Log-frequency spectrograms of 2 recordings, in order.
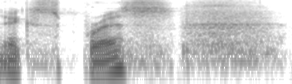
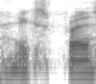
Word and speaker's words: ExpreS2ion: around our technology platform we call it express the reason why we spell it express spelled as an S2 and why we have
